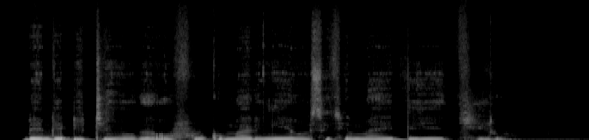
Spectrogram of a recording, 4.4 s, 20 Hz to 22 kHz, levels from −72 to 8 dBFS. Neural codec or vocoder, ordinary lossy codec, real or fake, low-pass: codec, 44.1 kHz, 3.4 kbps, Pupu-Codec; none; fake; none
